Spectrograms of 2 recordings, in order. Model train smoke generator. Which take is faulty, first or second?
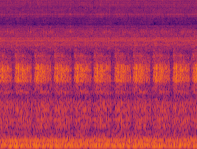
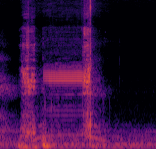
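first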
